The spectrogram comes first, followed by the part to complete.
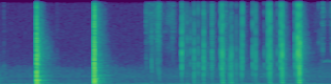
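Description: Oracle cards being handled on a hard surface: three sharp knocks in the first second and a half, then a quick run of lighter flicks and clicks near the end as cards are drawn.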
